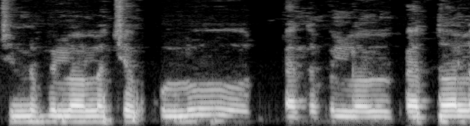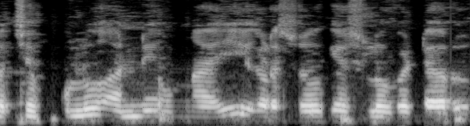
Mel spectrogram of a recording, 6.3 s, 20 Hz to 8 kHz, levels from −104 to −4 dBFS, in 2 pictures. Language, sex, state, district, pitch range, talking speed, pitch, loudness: Telugu, male, Andhra Pradesh, Chittoor, 125-135 Hz, 115 wpm, 130 Hz, -18 LUFS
